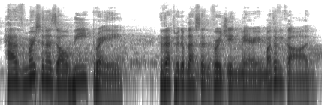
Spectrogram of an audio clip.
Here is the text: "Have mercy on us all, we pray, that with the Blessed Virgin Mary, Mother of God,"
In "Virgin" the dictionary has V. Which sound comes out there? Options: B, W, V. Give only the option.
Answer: V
